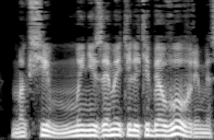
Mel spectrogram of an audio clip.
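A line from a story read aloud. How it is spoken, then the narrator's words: Plain. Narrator (Russian): сказал я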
